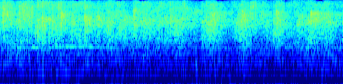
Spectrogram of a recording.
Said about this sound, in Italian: Amen! Fate un applauso al Signore, gloria a Lui.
